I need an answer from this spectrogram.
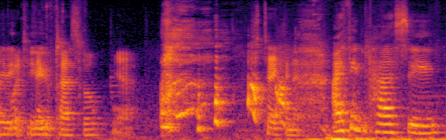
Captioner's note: laughs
